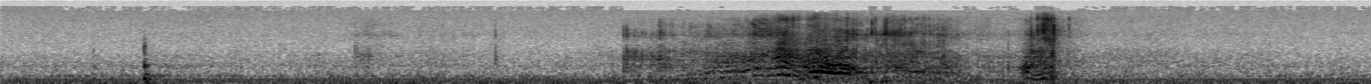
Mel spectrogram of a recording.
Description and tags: A zipper is closed.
